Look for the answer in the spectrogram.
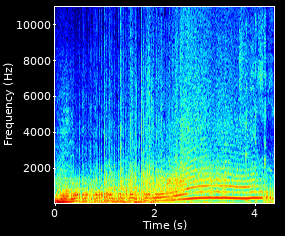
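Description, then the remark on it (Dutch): A car engine revs hard and loud, its pitch climbing in a sweeping rise, then holding a high steady roar before dropping off near the end. “Als jouw auto te luid is.”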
